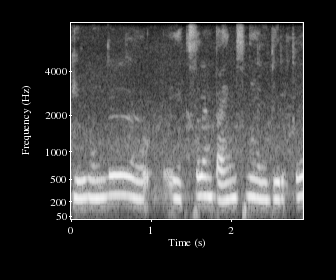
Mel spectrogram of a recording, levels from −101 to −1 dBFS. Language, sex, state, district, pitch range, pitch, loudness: Tamil, female, Tamil Nadu, Kanyakumari, 230-265 Hz, 240 Hz, -12 LUFS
